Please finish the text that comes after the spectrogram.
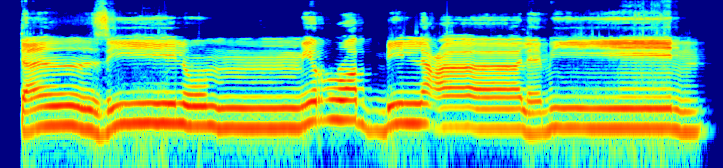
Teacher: تا کے بعد نون ساکن ہے، نارمل سا غنہ ہوگا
